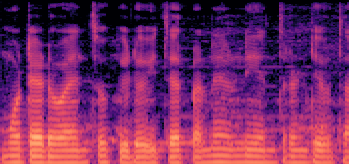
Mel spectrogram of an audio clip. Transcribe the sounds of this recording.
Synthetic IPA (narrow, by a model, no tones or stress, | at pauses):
moːʈeːɖʋaːjɐnt͡ʃokiɖoːit̪ɐɾpɐlnenːijɐnt̪ɾɐɳʈeʋut̪a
